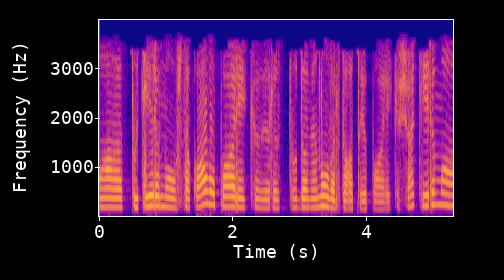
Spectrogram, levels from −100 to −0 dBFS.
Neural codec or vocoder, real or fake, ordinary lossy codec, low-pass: none; real; MP3, 32 kbps; 3.6 kHz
